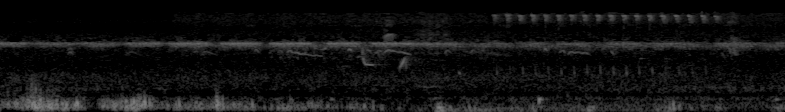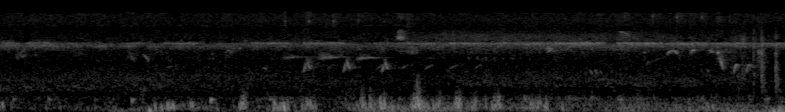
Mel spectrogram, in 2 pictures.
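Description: Outdoor evening ambience: an insect trilling on one steady high note throughout, with a few short bird chirps, over a low, irregular rumble.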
